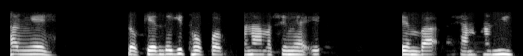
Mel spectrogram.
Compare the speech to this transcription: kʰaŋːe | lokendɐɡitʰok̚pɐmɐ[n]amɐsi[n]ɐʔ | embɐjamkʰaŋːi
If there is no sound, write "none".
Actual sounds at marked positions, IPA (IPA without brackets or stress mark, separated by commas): n, ŋ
